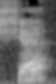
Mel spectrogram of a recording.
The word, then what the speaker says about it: Shearer: Not Shearer like Alan Shearer or Harry Shearer. It's pronounced Cher.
